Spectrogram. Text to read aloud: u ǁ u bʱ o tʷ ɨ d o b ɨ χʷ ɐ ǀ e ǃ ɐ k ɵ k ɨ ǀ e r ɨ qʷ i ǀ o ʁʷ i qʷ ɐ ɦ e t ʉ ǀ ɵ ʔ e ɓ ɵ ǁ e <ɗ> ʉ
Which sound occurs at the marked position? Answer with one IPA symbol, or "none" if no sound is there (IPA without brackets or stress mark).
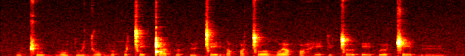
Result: ɓ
